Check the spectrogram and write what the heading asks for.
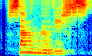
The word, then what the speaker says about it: sanguis: Now this NGU is pronounced as NGV. Now let me show you. Sanguis, pinguis, lingua, ungvis, ungventum.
